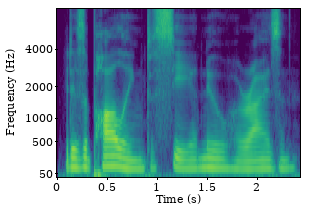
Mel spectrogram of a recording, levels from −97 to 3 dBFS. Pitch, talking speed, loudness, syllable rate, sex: 115 Hz, 195 wpm, -20 LUFS, 5.3 syllables/s, male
